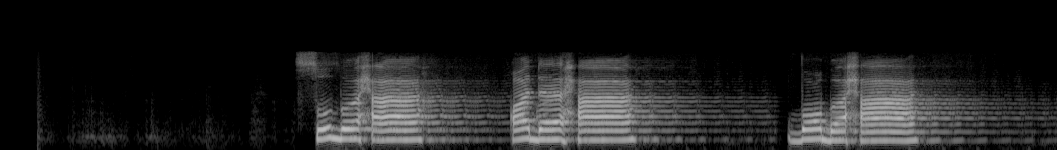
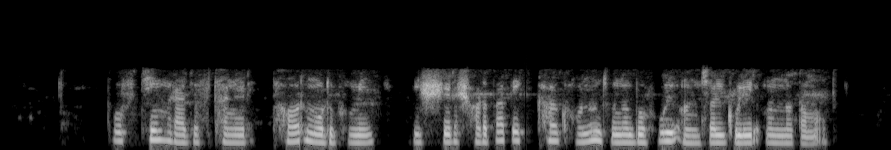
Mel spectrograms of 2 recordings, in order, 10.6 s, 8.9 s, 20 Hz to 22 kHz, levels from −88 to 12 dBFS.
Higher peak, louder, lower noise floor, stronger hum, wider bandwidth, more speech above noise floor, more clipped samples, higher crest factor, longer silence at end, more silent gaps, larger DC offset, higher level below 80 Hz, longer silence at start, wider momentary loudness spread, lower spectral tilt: about the same, -4 dBFS vs -2 dBFS; about the same, -21 LUFS vs -19 LUFS; first, -74 dBFS vs -66 dBFS; neither; first, 6.4 kHz vs 4.1 kHz; first, 54 dB vs 48 dB; neither; about the same, 20 dB vs 18 dB; first, 0.95 s vs 0.65 s; neither; neither; second, -74 dBFS vs -60 dBFS; first, 3 s vs 1.15 s; first, 20 LU vs 11 LU; second, -3 dB/octave vs -11.5 dB/octave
